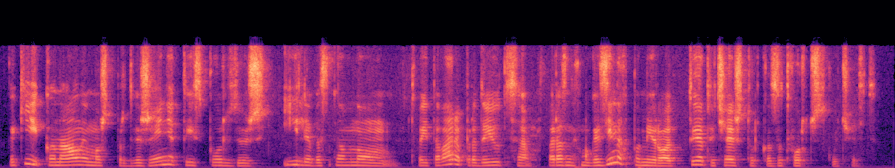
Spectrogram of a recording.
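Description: A woman with a somewhat breathy, medium-pitched voice speaks at a moderate pace with hardly any pauses and ordinary pitch variation. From Russia, Khanty-Mansi region. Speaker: podcast host. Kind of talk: interview. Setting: remote call.

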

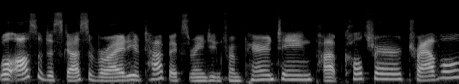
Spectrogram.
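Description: A woman speaks at a moderate pace with lively intonation. The sound is dry and close, with no echo. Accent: American. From Chicago area, US Midwest. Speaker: podcast co-host, parent. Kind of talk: casual chat; scripted show intro/outro.

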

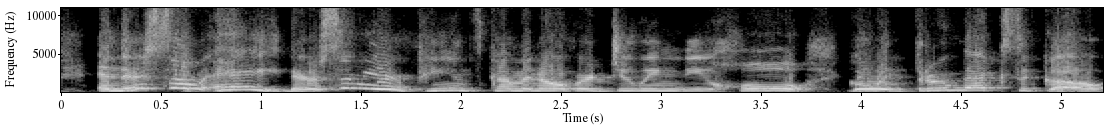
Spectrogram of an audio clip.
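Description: A fairly quick pace with hardly any pauses, over noticeable background noise. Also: woman. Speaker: fitness competitor and podcast co-host. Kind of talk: casual chat.

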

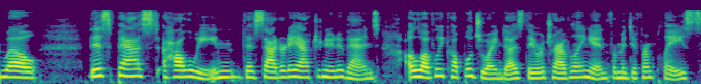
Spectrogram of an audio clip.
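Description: The speaker's pitch varies in an ordinary way against a quiet background. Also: woman, fairly high pitch for a woman, fairly quick pace. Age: 30s. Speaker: podcast host and event organizer. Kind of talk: solo podcast monologue. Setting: home closet recording. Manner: rambling with frequent fillers.

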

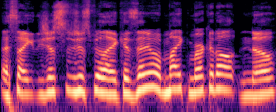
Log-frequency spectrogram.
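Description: Loud and high-pitched, a man speaks with ordinary pitch variation. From Miami, Florida (Cuban-American). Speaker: podcast co-host. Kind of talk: casual chat.

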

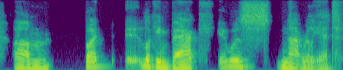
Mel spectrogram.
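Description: A man speaks very slowly at a medium pitch, with a dark, mellow tone that is somewhat breathy. His intonation is lively, and the background is quiet. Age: 40s. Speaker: online sales businessman. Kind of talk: casual chat.

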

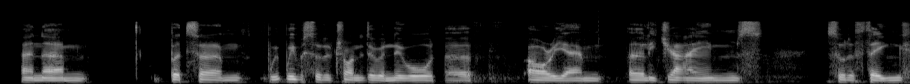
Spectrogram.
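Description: In a West Midlands accent, a man speaks at a very slow pace with a fairly low pitch. His intonation is monotone and flat, with long, frequent pauses. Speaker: indie musician. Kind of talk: interview. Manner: halting, many fillers.

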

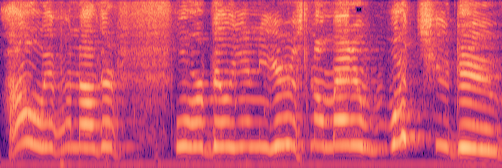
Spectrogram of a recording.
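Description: A woman's voice with an extremely high pitch. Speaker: comic character Mother Nature.

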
